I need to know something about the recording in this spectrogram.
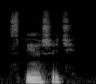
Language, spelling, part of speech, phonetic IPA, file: Polish, spieszyć, verb, [ˈspʲjɛʃɨt͡ɕ], LL-Q809 (pol)-spieszyć.wav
